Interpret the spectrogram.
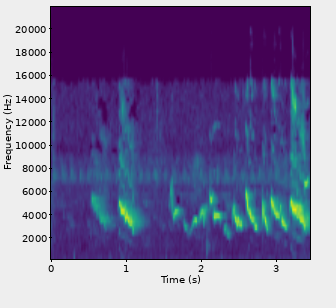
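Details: Lemon-bellied white-eye (kecial kuning) recording meant to coax a silent bird into singing: a few high sliding chirps, then a rapid run of short bright twittering notes over faint low background hum.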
